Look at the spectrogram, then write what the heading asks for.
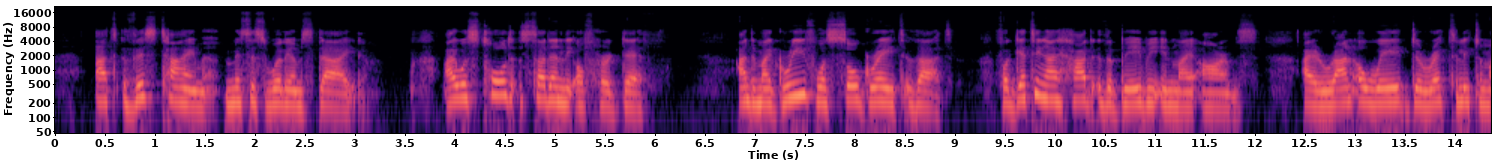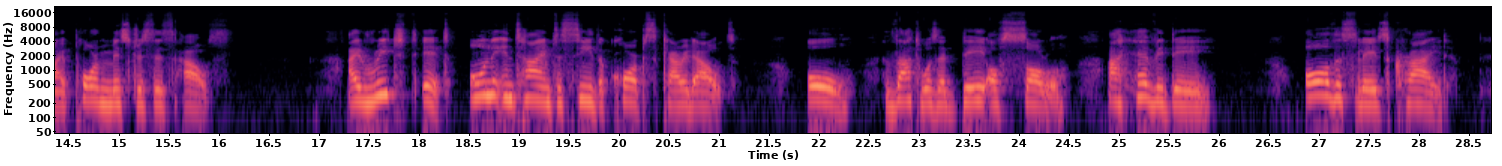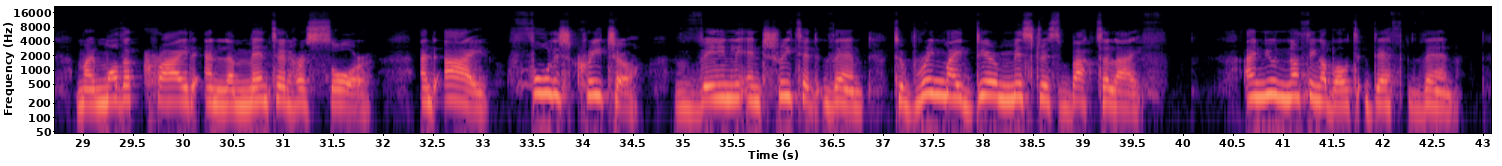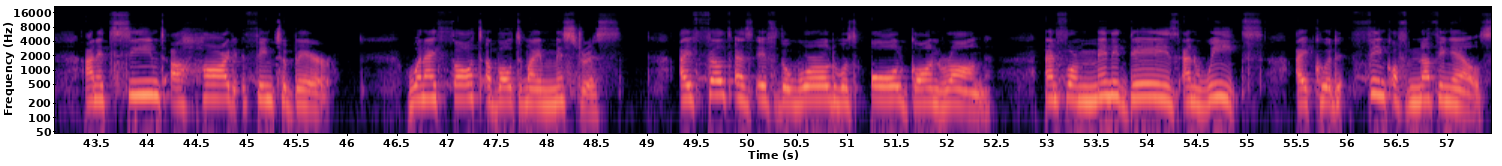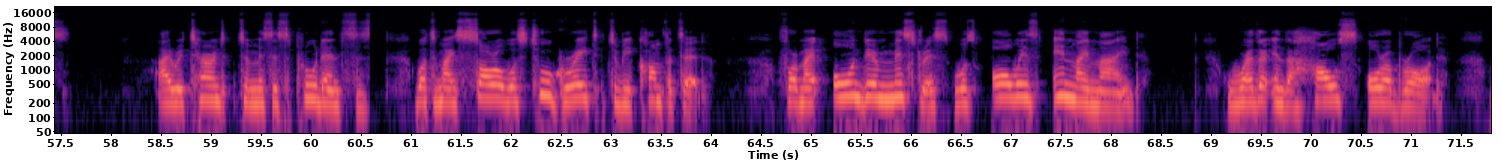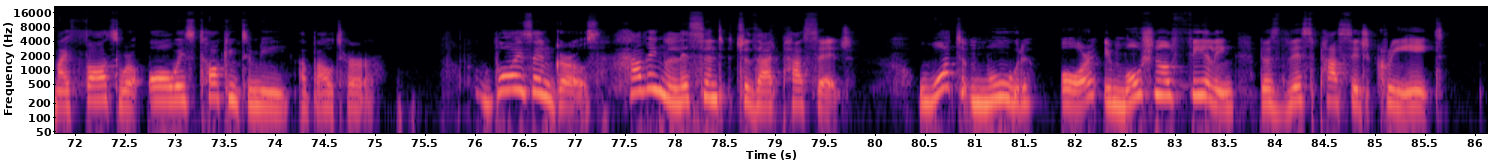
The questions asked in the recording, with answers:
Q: Boys and girls, having listened to that passage, what mood or emotional feeling does this passage create?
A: Perhaps you said the passage created a mood of sadness or even disappointment.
